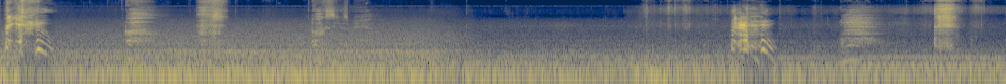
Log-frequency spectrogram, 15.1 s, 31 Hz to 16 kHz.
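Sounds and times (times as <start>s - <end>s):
woman sneezing: 0.0s - 0.8s, 11.0s - 11.6s, 14.0s - 14.4s
steady low rumble: 0.0s - 15.0s.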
